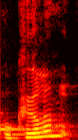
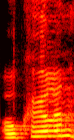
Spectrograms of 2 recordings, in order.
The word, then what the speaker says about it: Cualann: He's the co-founder and CEO of, how do you say that, Cualann? Well done, spot on. Cualann, which is an approved housing body delivering affordable housing here in Ireland.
